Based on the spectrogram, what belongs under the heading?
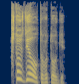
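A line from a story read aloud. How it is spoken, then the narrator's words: Dazed, then normal speech. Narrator (Russian): огляделся вокруг осоловелыми глазами и, наконец, заговорил нормально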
